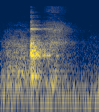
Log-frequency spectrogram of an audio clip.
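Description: Kitchen cutlery clatters briefly as a knife is pulled from a drawer, a single sharp metallic rattle that quickly fades.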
